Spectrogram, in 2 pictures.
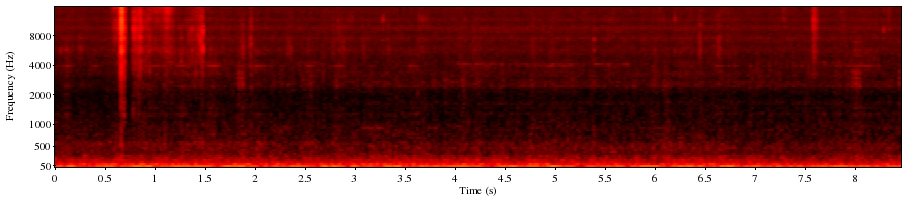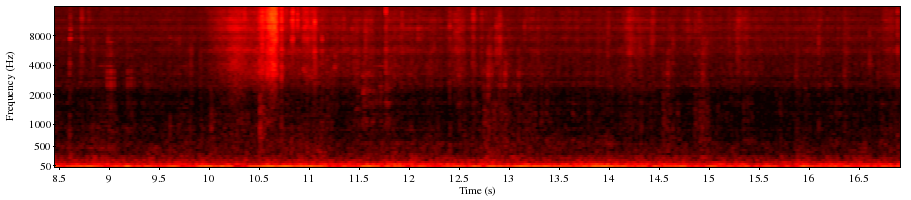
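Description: Passenger train running, heard from an open window: a steady low rumble, with a brief hiss about ten seconds in.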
